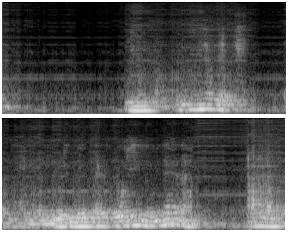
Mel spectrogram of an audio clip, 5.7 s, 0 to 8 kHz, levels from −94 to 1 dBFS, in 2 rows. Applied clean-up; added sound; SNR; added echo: neural separator model SepFormer DNS4.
